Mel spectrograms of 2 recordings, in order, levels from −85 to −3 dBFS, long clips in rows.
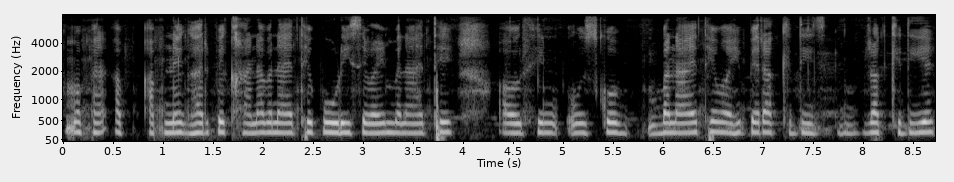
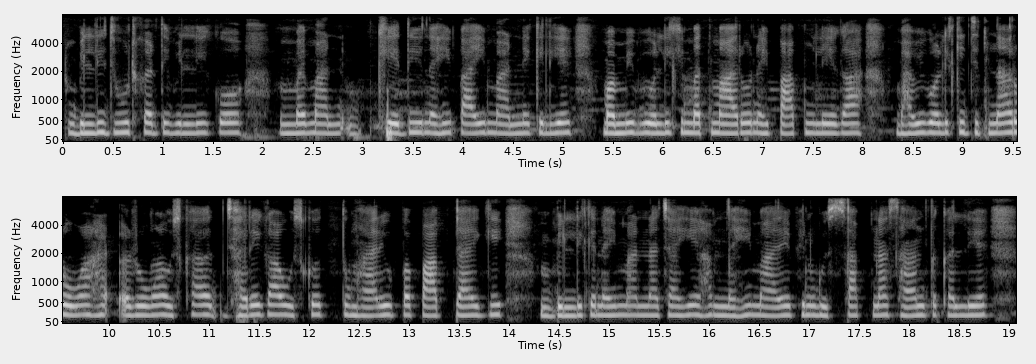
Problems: background sounds at intervals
